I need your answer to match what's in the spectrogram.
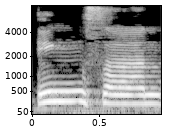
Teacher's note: Kalau ingsan itu jadinya bukan pertengahan bunyinya. Jadi akhirnya full suara dengung hidungnya, suara gunahnya itu dominan jadinya.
